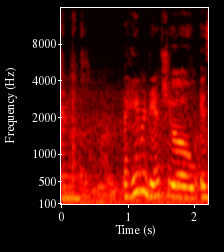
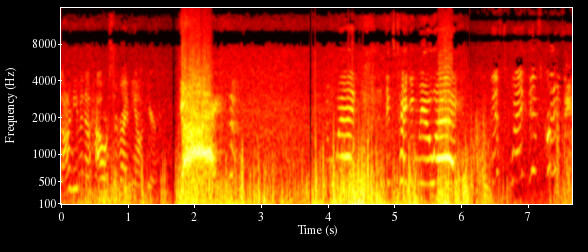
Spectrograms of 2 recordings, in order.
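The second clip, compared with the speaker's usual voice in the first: high, loud panicked yelling; shouting over wind; 13 semitones higher, 20 dB louder than usual. Pretend. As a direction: scream over the storm. Reporter in pretend hurricane wind.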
